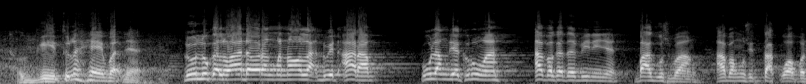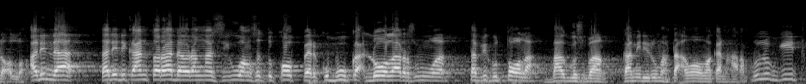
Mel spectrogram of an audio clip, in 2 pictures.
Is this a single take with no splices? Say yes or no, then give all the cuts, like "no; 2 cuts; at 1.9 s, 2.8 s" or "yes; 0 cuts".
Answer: no; 1 cut; at 1.6 s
